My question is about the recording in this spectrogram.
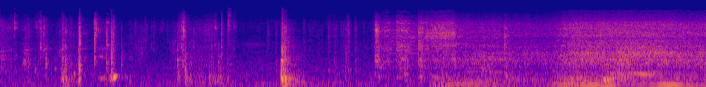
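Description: A few sharp knocks and clicks, then a car engine starts about four seconds in and revs up, its pitch rising and staying up.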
